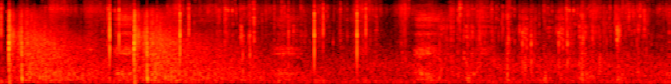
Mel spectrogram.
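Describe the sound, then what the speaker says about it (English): Grenades go off around cottages in a first-person shooter game, heard as a scatter of sharp cracks and bursts of varying distance, with one dense cluster early on and sparser pops later amid shuffling movement. "There's some grenades going off at cottages."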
